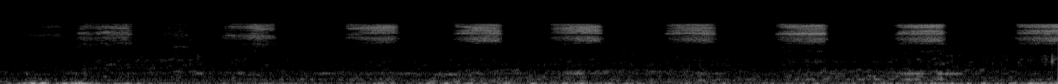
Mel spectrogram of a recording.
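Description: A young barn owl gives harsh, breathy hisses in a steady series, about one a second, over a faint low rumble.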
